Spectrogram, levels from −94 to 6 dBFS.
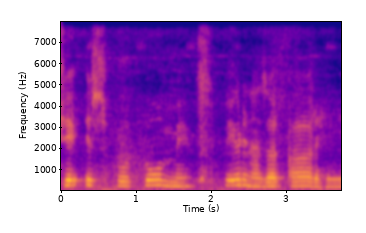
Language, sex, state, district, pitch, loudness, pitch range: Hindi, female, Madhya Pradesh, Umaria, 220 Hz, -19 LUFS, 205-255 Hz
